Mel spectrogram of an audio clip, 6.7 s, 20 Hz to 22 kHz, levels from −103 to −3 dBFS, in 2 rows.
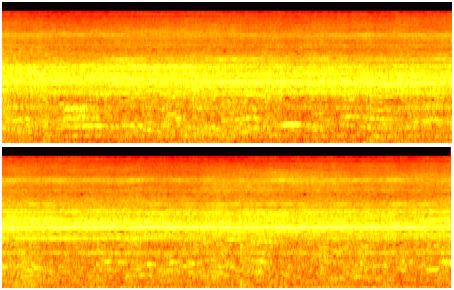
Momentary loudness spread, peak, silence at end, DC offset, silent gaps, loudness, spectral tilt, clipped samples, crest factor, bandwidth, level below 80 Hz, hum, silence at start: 1 LU; -2 dBFS; 0 s; under 0.1%; none; -13 LUFS; 1 dB/octave; under 0.1%; 12 dB; 16 kHz; -46 dBFS; none; 0 s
